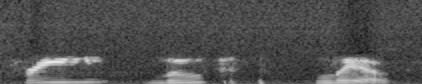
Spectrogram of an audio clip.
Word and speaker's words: friluftsliv: but it's called Free Loofs Live. – Free Loofs Live. What's that? – That's right. In Norwegian, that's spelled FRILUFTSLIV. It's three separate words.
